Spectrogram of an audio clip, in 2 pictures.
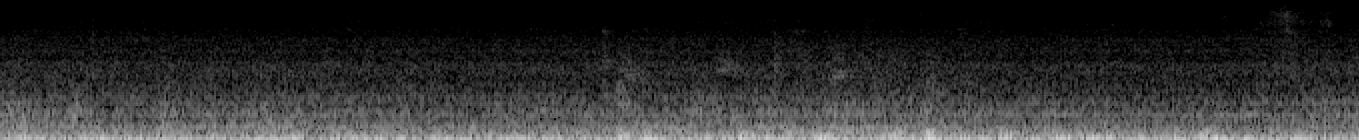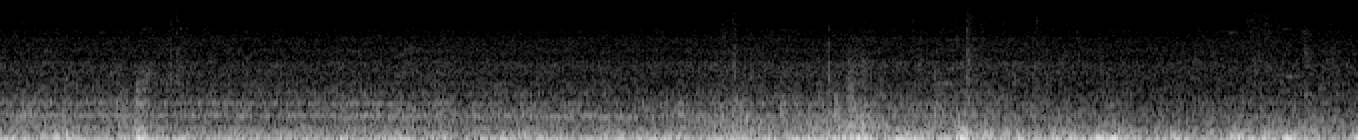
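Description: GO Transit bilevel passenger coach running along the line, heard from inside: a steady low rumble of wheels on rail with scattered short knocks and clicks.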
